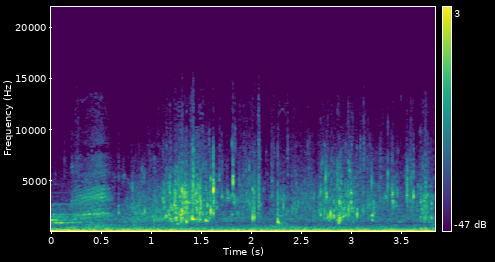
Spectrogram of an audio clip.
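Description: Water splashes and drips as a fishing net is pulled through shallow water.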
